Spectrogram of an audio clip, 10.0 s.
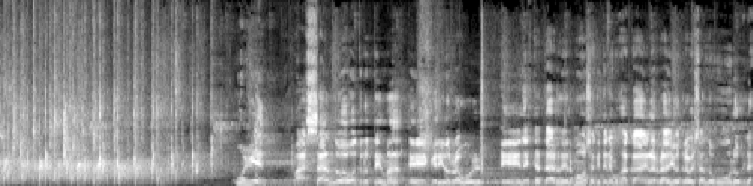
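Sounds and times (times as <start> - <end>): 
applause: 0.0 - 3.1
speech: 3.2 - 10.0.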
